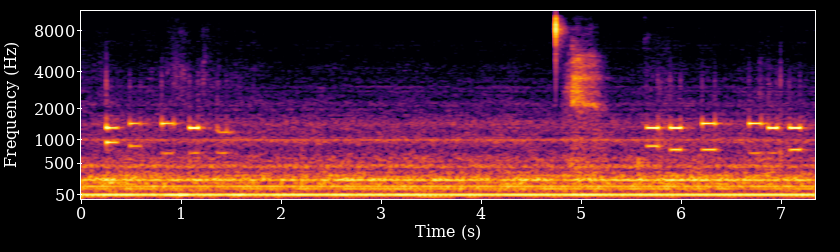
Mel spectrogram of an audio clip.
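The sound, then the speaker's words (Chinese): Telephone keypad tones as a number is dialed: quick beeps of differing pitch in two bursts, separated by a pause with one sharp click. “打个电话，这个号码没错吧？”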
